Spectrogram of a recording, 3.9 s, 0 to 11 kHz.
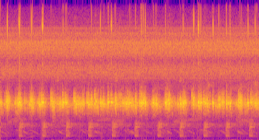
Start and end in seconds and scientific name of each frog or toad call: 0.0	3.8	Boana faber
0.0	3.8	Sphaenorhynchus surdus
0.2	3.8	Physalaemus cuvieri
